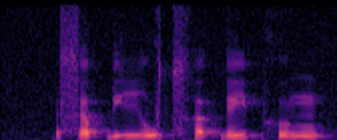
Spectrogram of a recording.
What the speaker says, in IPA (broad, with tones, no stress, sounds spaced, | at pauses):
s ɐ˧ p̚ j iː˨˥ w t͡sʰ ɐ˨˥ k̚ e˨˧ j pʰ ʊ˨ ŋ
